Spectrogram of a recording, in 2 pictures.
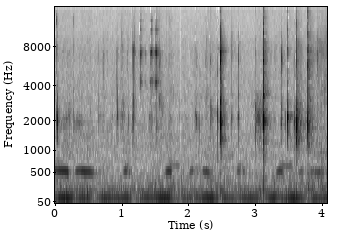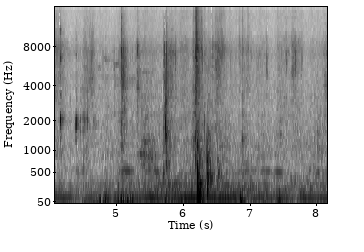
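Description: A domestic cat crunching dry kibble from a bowl, with sharp, irregular crunches in the first half. Low rumbling and thumps follow in the second half, over a steady low hum.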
